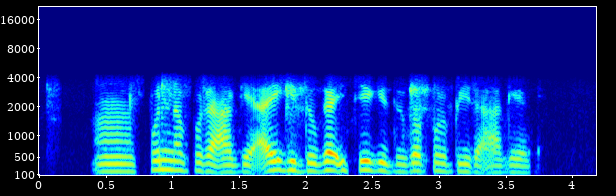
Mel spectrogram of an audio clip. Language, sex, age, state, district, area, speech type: Manipuri, female, 30-45, Manipur, Imphal East, rural, conversation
